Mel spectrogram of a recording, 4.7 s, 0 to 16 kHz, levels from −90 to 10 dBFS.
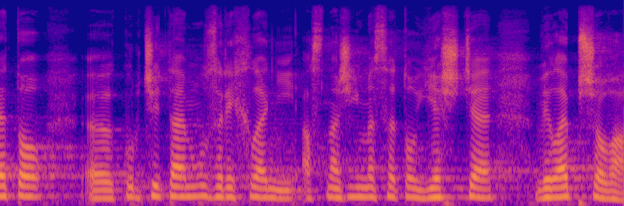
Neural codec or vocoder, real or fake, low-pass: none; real; 14.4 kHz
